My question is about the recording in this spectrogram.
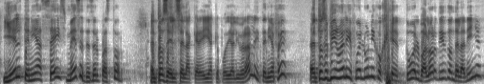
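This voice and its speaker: Animated storytelling preacher, a man. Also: high voice, moderate pace. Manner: animated, acts out scenes and voices; repeats words for emphasis. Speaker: preacher and Bible teacher. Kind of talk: storytelling sermon.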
